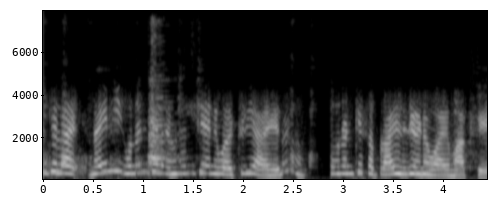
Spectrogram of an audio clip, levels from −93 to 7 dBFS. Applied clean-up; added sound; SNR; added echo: neural mask model DeepFilterNet 3.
